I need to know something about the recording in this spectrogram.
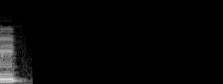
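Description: Tail of a loud, steady buzzer sound effect, an edited-in 'wrong' buzzer marking a broken rule, cutting off abruptly a fraction of a second in; the rest is dead silence.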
